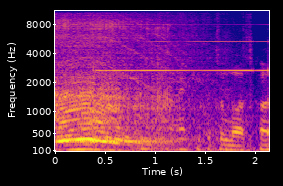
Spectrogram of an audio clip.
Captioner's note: electronic beeping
